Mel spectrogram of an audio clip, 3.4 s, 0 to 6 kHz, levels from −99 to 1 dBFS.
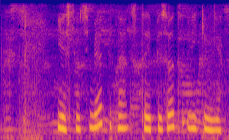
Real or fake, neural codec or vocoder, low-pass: real; none; 5.4 kHz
